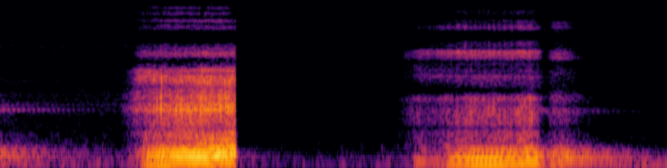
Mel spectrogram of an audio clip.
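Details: Heavy snoring: loud, rough snores with a vibrating, buzzing quality and a silent pause between breaths.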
